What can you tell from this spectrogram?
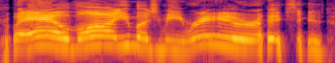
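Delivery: loud, high Southern drawl, slowing right down with a laugh; hammed-up Southern good ol' boy voice. Co-host mimicking his younger self to mock racism claims, hammed-up Southern accent. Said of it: "they're talking in that voice".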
